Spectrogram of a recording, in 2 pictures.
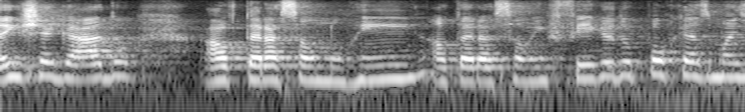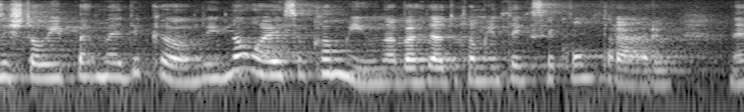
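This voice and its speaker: A strong potiguar accent at a very fast pace with ordinary pitch variation, amid audible room echo and noticeable background noise. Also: woman. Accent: strong potiguar (Rio Grande do Norte). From Brazil, Rio Grande do Norte. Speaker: pediatrician. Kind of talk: podcast interview.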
